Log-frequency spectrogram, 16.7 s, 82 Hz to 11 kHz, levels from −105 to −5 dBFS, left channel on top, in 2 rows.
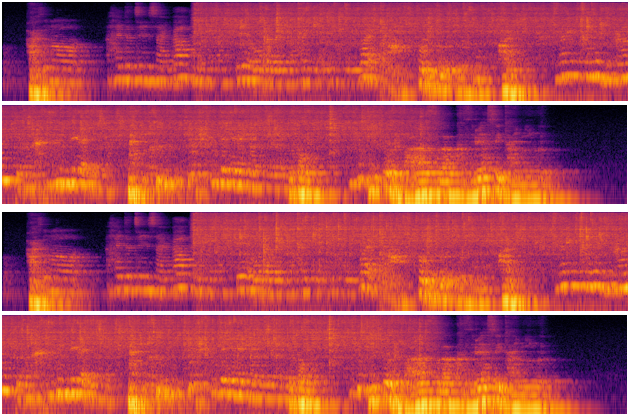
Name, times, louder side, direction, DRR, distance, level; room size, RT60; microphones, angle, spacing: voice 1, 0.5-1.0 1.4-5.3 5.6-5.7 6.2-6.4 7.3-9.8 10.2-12.3 12.9-13.3, equal, 35° right, -5 dB, 0.8 m, -33 dB
sound 1, 2.5-14.2, right 3 dB, 70° right, 0.7 m, -34 dB
voice 2, 5.1-6.9 10.0-10.5 12.2-12.5 13.2-15.7, right 1 dB, 5° left, -3 dB, 0.5 m, -24 dB
2.7 x 2.2 x 2.5 m, 0.88 s
head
